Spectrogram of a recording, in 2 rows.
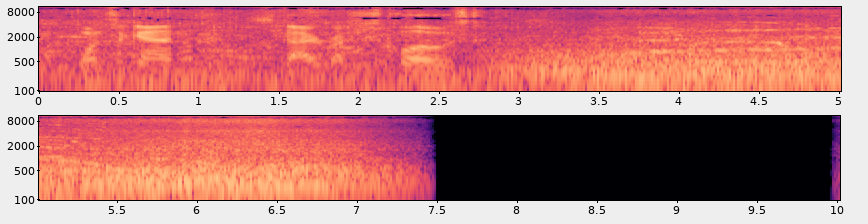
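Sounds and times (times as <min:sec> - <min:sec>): faint voices: 0:00.0 - 0:06.0
roller coaster rumbling on track: 0:00.0 - 0:07.5.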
